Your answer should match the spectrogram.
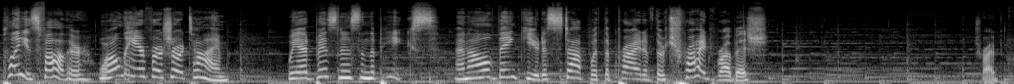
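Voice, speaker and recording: A young catfolk resistance fighter, acted by a woman, frank and tender-hearted underneath. Her voice is high and her speech colloquial, over soft game music. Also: lively intonation, a little slow. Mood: exasperated. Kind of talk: video game dialogue read aloud.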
